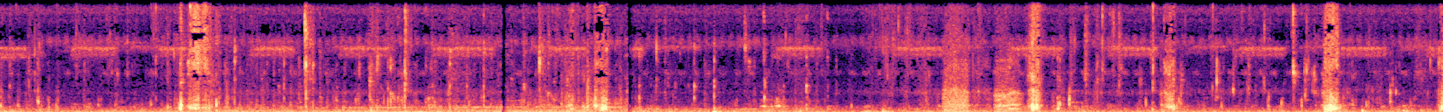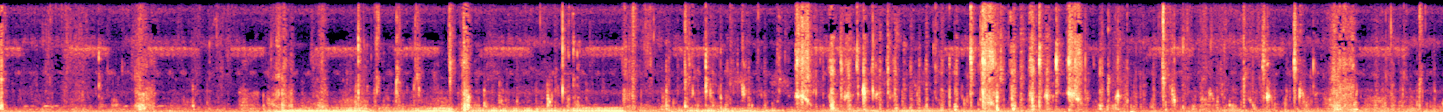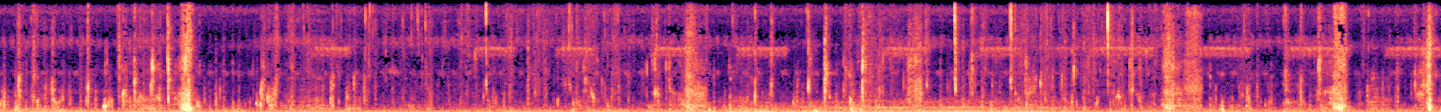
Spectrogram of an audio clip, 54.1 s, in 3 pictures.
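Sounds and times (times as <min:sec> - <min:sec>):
wet chewing and mouth smacks: 0:00.0 - 0:54.0
low hum: 0:44.5 - 0:50.6.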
